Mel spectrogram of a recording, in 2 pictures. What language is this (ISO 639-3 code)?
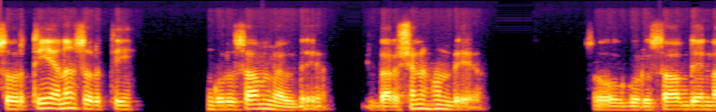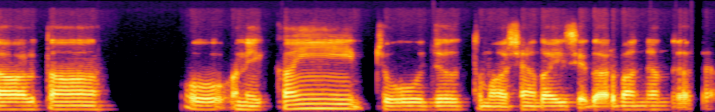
pan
